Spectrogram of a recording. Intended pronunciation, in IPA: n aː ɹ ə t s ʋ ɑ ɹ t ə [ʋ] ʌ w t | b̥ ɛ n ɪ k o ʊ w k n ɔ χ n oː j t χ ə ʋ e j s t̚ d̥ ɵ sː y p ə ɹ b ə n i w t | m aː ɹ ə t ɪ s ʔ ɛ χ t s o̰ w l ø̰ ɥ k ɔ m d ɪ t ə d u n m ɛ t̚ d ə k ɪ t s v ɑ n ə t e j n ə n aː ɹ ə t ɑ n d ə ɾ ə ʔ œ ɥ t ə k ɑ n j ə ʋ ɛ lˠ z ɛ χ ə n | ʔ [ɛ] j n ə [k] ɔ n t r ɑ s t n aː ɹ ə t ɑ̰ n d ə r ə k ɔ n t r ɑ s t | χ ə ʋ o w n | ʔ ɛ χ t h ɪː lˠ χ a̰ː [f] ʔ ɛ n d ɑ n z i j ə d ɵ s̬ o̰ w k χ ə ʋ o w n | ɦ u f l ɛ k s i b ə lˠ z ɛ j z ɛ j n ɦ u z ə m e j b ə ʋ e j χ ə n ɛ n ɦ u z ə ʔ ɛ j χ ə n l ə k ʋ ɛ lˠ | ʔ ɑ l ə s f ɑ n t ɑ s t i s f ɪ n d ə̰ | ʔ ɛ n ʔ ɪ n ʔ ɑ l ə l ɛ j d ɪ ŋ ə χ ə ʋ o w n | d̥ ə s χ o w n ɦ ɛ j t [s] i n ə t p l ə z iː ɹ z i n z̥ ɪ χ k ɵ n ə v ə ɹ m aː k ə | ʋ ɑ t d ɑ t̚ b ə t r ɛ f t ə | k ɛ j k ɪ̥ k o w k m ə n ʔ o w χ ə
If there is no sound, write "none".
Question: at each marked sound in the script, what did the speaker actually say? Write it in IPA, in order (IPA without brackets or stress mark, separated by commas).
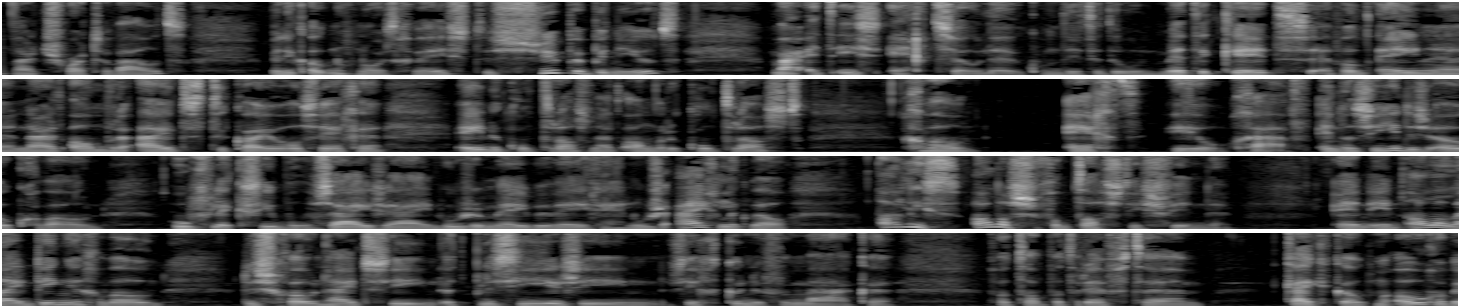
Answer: ʋ, e, k, f, s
